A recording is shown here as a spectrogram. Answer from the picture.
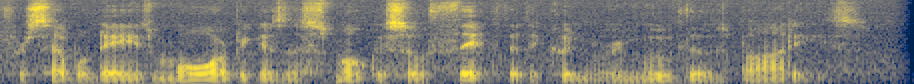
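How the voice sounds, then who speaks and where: Over light background noise, a man's very deep, low voice carries a dark, mellow tone and vocal fry. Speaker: storyteller. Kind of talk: spooky storytelling narration. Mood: hushed, eerie storytelling. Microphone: phone near.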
